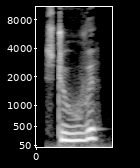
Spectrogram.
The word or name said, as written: stuve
